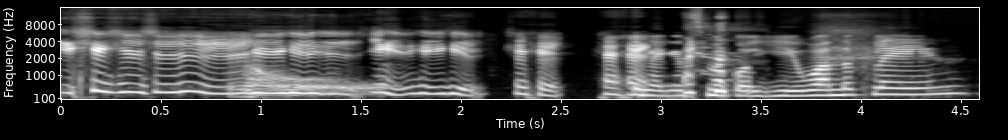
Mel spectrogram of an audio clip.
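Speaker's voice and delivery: slow, cackling witch voice; witch cackle. Pretend. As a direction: croon it like a scheming old hag. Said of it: "I'm just like, witch cackle".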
